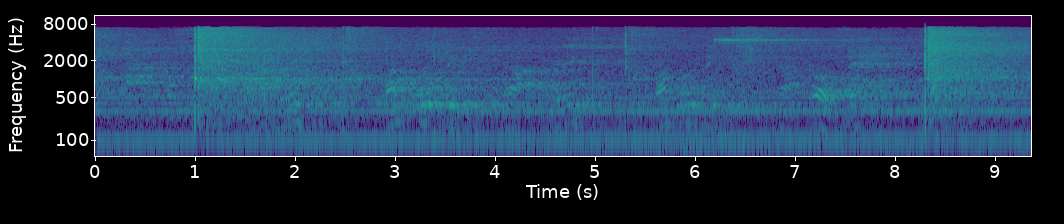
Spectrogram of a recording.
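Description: A racket strikes a shuttlecock with a sharp smack.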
